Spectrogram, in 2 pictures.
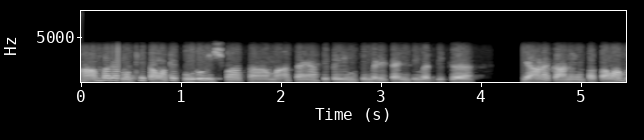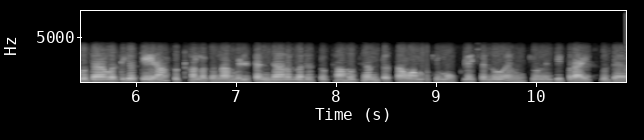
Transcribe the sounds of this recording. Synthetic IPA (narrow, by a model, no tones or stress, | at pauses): ɦã̰ːpɐɾmũːkʰet̪ɐʋ̤ãt̪ʰepuːɾoɪʃʋasãmãt͡ɕaːɦijãsĩt̪ɐimũːkʰemɪlʈənd͡ʑiːʋɐd̪ʱiːk | ʄaːɽ̃kaːnĩt̪ɐt̪ɐʋ̤ãɓʊd̪ʱaːjoʋɐd̪ʱiːkkɐɦɪɾãsʊt̪ʰalɐɡə̃nd̪amɪlʈənd͡ʑãɾɐɡəɾsʊt̪ʰaɦʊd̪ʱjənɪ̆t̪ɐt̪ɐʋ̤ãmũːkʰemoːpɪleʃɐɗoɛ̃ːmũːkʰeʊn̤ən̆d͡ʑiːpɾaːɪsɓʊd̪ʱaːjo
